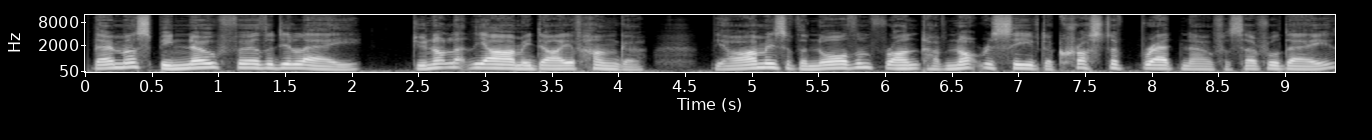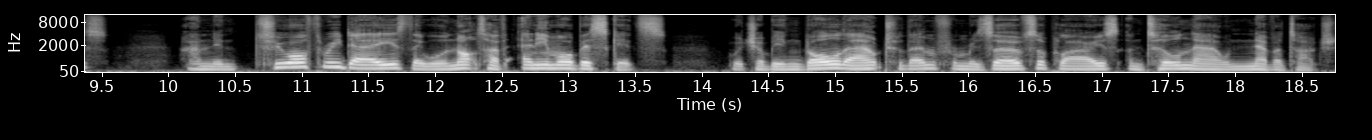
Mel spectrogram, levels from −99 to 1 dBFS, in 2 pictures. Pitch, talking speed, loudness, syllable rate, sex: 150 Hz, 180 wpm, -19 LUFS, 4.8 syllables/s, male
